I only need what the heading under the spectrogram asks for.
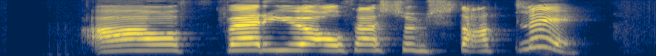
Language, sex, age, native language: Icelandic, male, 10, Icelandic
